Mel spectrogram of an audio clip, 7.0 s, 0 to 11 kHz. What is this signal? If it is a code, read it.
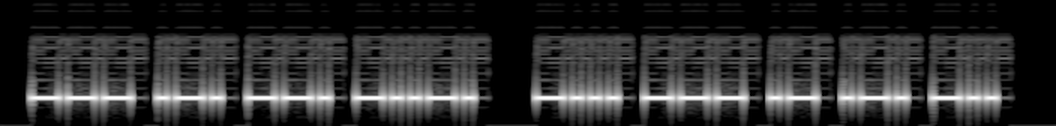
Morse code, heard as a keyed tone, about 20 wpm, 750 Hz. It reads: ORG/BOARD
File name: cwa / W1AW-Level3 / 20WPM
